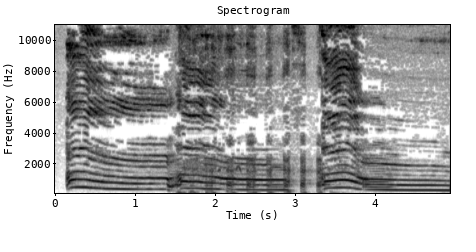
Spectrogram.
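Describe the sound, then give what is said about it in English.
A voice imitates the howl of a wolf monster from a video game: a long, steady harmonic howl, then a choppy stretch of many short yelping pulses, a brief gap, and a second sustained howl that drops in pitch. “those wolves from Ocarina of Time that walk on their hound legs and go,”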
